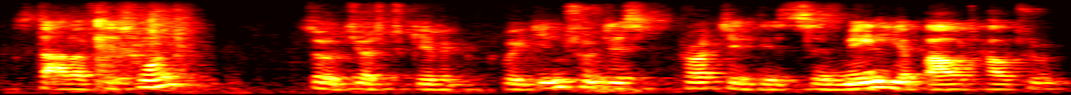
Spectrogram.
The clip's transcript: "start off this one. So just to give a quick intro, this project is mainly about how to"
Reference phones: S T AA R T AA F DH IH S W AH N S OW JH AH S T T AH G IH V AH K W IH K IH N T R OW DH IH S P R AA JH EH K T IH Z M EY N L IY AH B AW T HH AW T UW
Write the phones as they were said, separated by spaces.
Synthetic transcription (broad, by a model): S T AA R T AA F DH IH S W AH N S OW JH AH S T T G IH V AH K W IH K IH N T UW DH IH S P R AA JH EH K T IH S M EY N L IY AH B AW T HH AW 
